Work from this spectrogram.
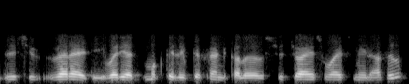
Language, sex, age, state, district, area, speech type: Kashmiri, male, 30-45, Jammu and Kashmir, Ganderbal, rural, conversation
